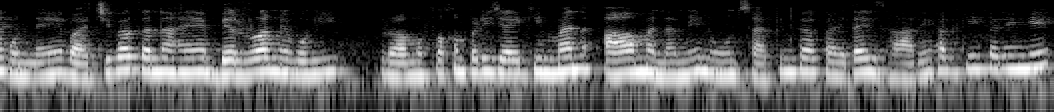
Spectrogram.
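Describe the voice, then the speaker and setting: Woman teacher explaining recitation rules, warm dark tone, slow drawn-out examples, lo-fi recording. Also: medium pitch. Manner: patient, instructive, drawn-out demonstrations. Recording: dull lo-fi audio.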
